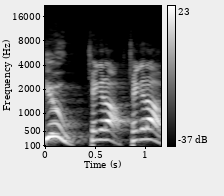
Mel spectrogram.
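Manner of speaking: put-on rough, mean, barked security-guard shout. Speaker retells metal detector staff ordering travelers, imitating a guard shouting. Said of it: "They will shout to you".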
